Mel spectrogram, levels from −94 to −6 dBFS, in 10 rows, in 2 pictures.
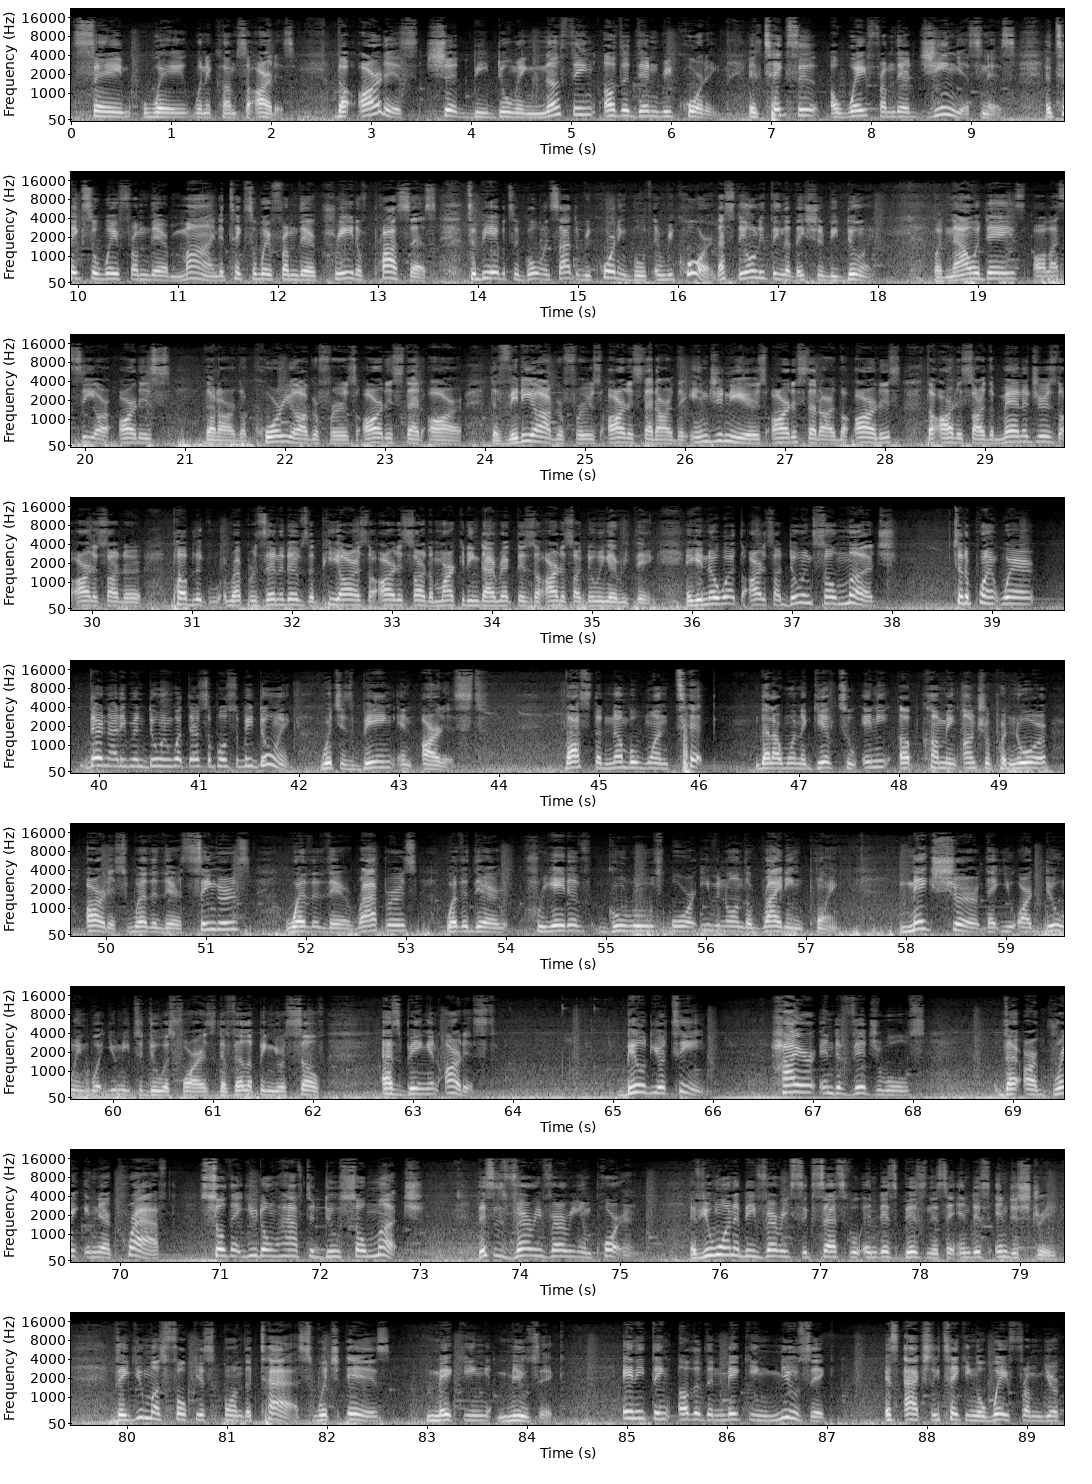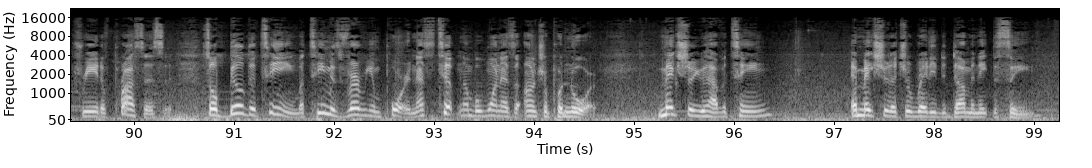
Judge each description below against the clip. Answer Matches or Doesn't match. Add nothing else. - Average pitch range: Matches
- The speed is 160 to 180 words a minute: Matches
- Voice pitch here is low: Doesn't match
